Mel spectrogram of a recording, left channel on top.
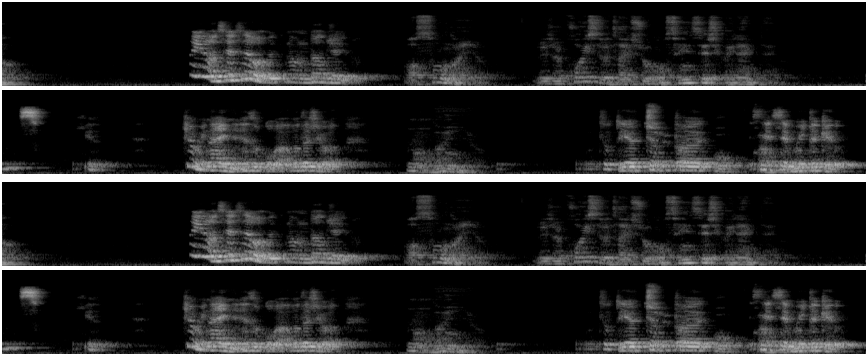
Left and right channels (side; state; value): both; identical; correlation 1.00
